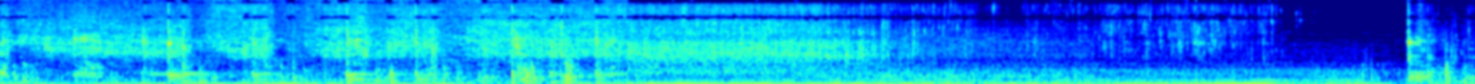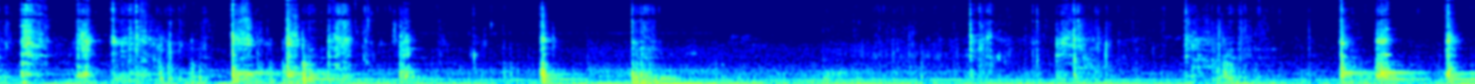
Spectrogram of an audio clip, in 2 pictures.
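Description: Chicken stir-frying in a hot wok, a dense sizzling hiss as liquid is added, dying away about twelve seconds in. After that a metal spatula scrapes and knocks against the wok again and again as the chicken stews in the broth.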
